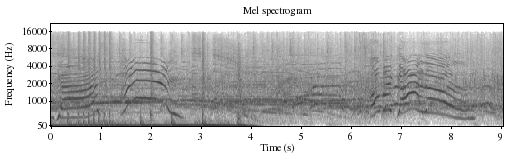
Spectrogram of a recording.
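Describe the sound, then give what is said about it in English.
An audience applauds steadily for Michelle Buteau, host of Late Night Whenever, with loud whoops and yells rising and falling over the clapping. The cheering is strongest at the start and swells again near the end. “Please give it up for Michelle Buteau.”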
